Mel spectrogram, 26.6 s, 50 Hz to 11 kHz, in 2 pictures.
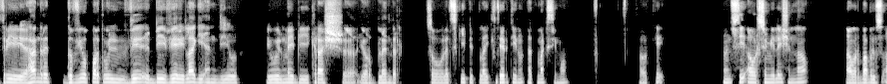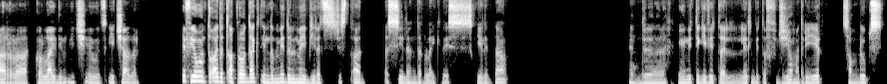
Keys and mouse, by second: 0.3 KP_0, 8.9-9.2 drag, 9.5 space, 15.6 space, 16.0 click, 17.3 shift+a, 19.7 s, 20.7 s, 21.5 s, 22.1 z, 22.9 Tab, 23.3 ctrl+r, 26.3 Tab.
